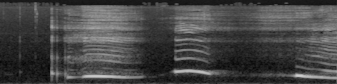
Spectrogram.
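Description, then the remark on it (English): A fairly loud voiced yawn from a person stretching up on one side, drawn out in three long groaning stretches with sliding pitch and short breathy pauses between them; no talking. “Maybe move into a state of flow starting now by noticing if you stretch up on one side, space between your ribs and a yawn.”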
